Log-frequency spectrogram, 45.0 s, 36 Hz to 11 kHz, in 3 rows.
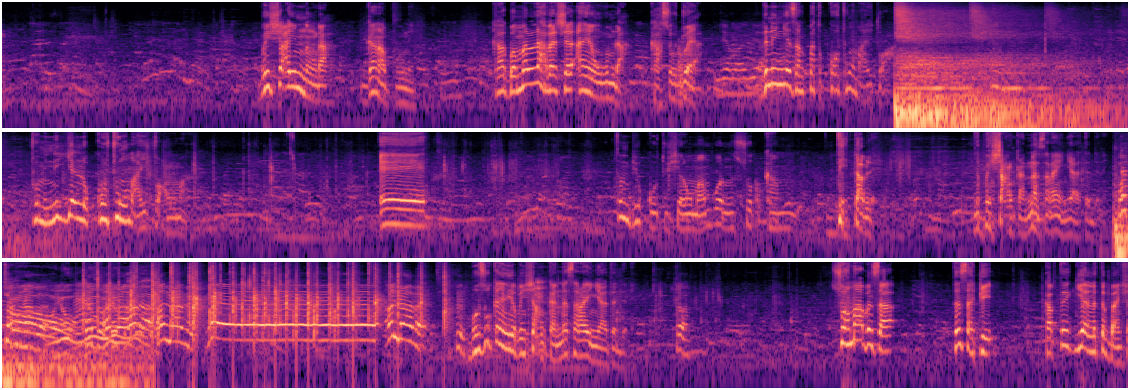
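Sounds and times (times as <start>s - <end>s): deep booming hit with crash: 11.9s - 16.5s, 29.8s - 32.1s.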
